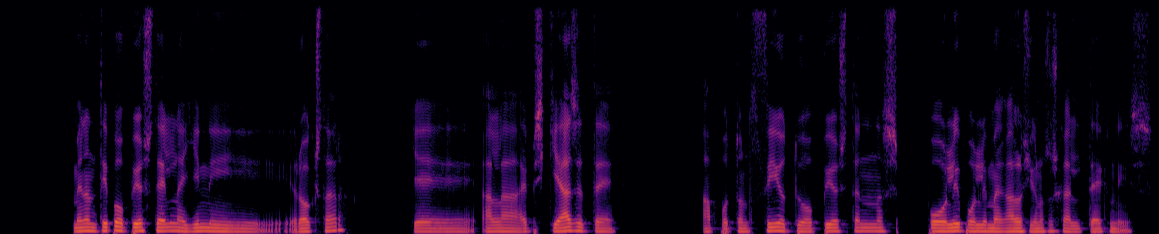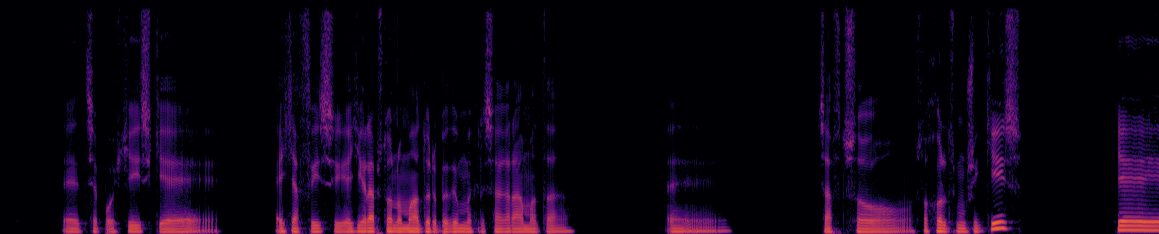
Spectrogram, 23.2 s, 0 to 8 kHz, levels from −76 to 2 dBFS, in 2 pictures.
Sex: male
